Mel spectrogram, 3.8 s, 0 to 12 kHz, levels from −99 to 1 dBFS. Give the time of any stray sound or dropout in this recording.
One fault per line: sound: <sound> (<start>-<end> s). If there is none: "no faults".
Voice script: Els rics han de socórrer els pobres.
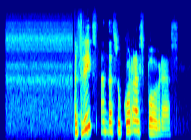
no faults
